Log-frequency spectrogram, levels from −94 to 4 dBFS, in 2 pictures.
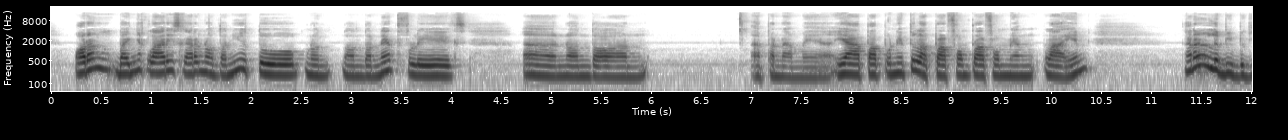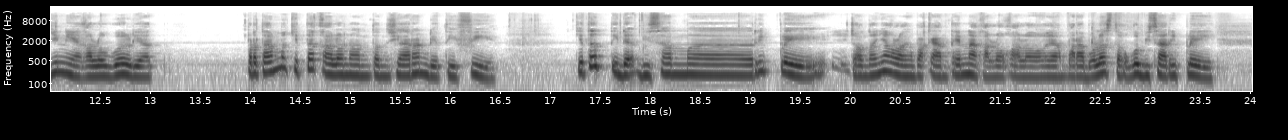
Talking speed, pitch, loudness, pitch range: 120 wpm, 185 Hz, -23 LUFS, 175-205 Hz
